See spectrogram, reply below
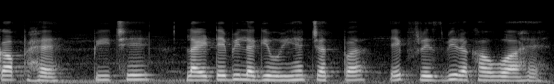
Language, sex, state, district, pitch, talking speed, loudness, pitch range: Hindi, female, Himachal Pradesh, Shimla, 200 Hz, 175 wpm, -17 LUFS, 195-210 Hz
